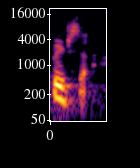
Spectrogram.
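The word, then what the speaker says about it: pizza: pronunciation की तरफ जाए तो इसको बोला जाता है पिज्जा पिज पी और साथ में ट की थोड़ी आवाज आएगी और साथ में ज पिज्जा नेक्स्ट वर्ड है हमारे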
